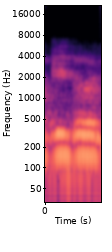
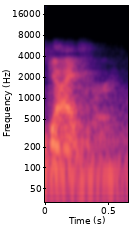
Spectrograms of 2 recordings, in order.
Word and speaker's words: Giger: creature effect inspiration from H.R. Giger himself. I've also heard it pronounced Geiger, but yeah. Most people are dumb.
